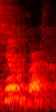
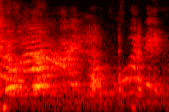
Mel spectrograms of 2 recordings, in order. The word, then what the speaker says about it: Choolburra: Play a comedy routine with the didgeridoo, and my last name actually rhymes with Pilbara. It's called Choolburra. Yeah, Choolburra.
